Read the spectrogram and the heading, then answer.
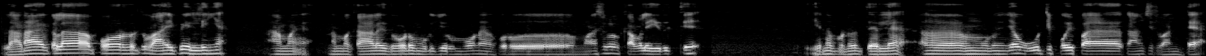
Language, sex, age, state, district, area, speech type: Tamil, male, 30-45, Tamil Nadu, Coimbatore, rural, spontaneous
